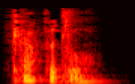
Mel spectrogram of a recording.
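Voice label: "capital", British English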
